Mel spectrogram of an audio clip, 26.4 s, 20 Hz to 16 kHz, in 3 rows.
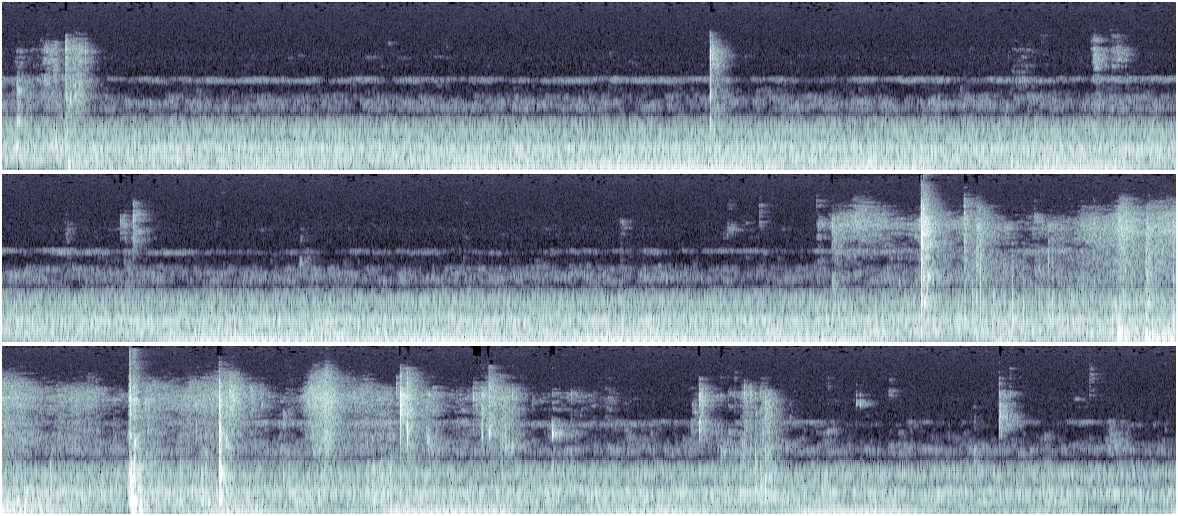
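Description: A person chewing food close to the microphone over a steady background hum. Between about 15 and 24 seconds in there is a run of sharp, crackly mouth noises.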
